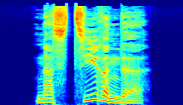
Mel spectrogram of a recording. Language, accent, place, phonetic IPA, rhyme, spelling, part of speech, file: German, Germany, Berlin, [nasˈt͡siːʁəndə], -iːʁəndə, naszierende, adjective, De-naszierende.ogg
- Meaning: inflection of naszierend: 1. strong/mixed nominative/accusative feminine singular 2. strong nominative/accusative plural 3. weak nominative all-gender singular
